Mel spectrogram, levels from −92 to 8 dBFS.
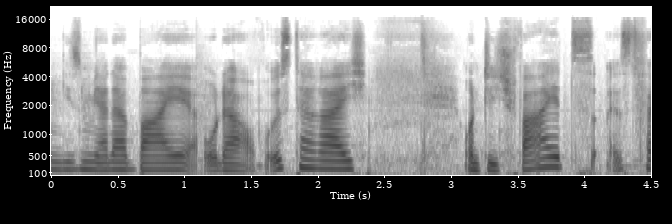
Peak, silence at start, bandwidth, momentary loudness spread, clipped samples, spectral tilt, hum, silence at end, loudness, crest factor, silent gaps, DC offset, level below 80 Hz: -6 dBFS; 0 s; 16.5 kHz; 15 LU; under 0.1%; -5 dB/octave; none; 0 s; -24 LUFS; 18 dB; none; under 0.1%; -44 dBFS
